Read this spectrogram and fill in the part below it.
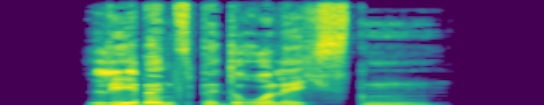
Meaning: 1. superlative degree of lebensbedrohlich 2. inflection of lebensbedrohlich: strong genitive masculine/neuter singular superlative degree
- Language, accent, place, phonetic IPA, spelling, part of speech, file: German, Germany, Berlin, [ˈleːbn̩sbəˌdʁoːlɪçstn̩], lebensbedrohlichsten, adjective, De-lebensbedrohlichsten.ogg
